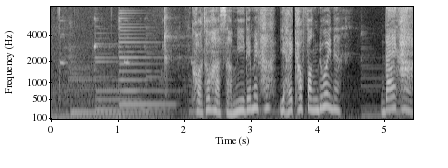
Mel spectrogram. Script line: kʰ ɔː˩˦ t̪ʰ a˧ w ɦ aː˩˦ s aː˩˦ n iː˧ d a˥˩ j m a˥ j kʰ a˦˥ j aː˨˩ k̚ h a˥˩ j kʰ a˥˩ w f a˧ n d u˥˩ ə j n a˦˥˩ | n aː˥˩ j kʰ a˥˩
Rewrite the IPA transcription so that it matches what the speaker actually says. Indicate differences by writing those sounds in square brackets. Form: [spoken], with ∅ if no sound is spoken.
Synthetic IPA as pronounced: kʰ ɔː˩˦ t̪ʰ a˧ w ɦ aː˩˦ s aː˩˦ [m] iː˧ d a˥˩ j m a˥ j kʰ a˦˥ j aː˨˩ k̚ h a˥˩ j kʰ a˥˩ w f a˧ [ŋ] d u˥˩ ə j n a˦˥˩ | [d] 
